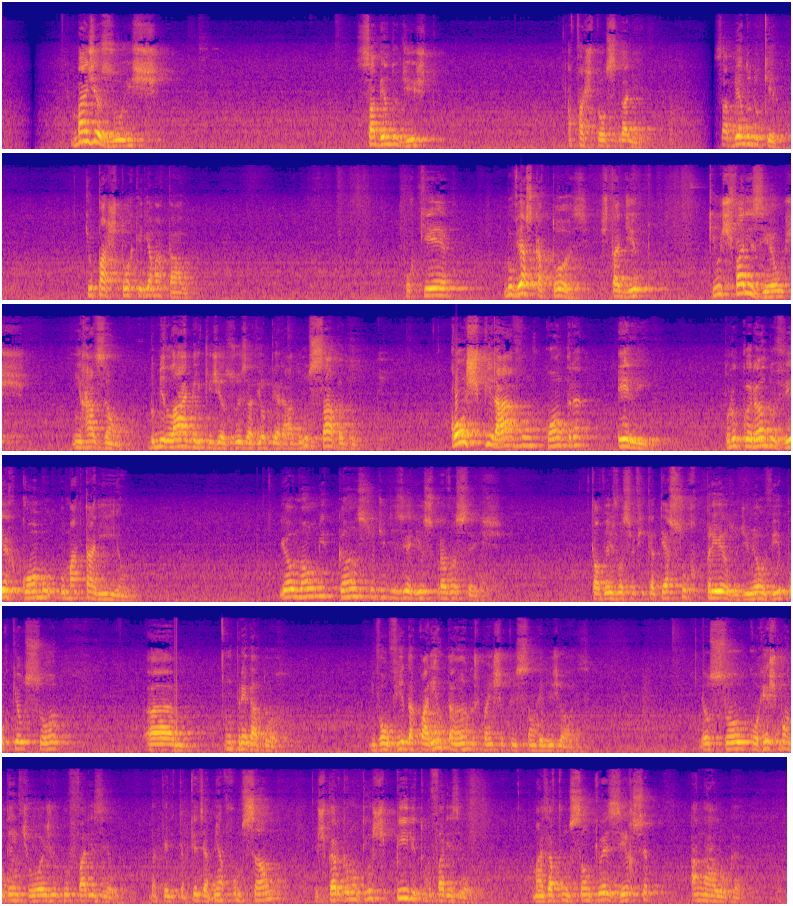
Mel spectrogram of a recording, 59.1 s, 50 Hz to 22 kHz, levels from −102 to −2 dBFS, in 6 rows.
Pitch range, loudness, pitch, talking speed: 145-190 Hz, -19 LUFS, 165 Hz, 105 wpm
